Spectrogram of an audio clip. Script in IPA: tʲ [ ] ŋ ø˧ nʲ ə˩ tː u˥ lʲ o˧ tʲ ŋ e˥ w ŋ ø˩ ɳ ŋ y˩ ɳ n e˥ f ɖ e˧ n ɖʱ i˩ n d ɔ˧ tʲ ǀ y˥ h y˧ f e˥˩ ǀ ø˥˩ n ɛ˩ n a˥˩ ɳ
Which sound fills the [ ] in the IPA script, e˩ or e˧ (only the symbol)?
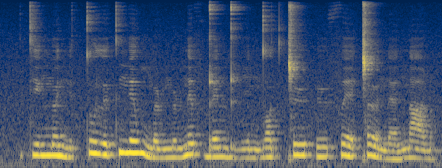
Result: e˧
